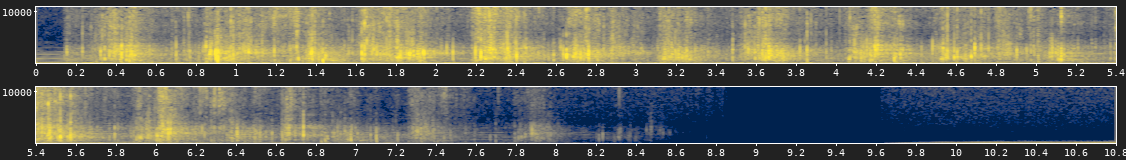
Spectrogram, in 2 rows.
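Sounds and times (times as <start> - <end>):
footsteps crunching through snow: 0.2 - 8.3.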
